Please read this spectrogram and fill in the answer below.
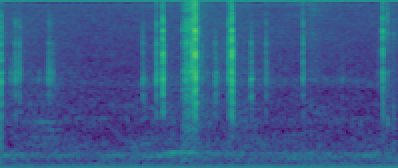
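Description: Light clicking rattle from the small bars on each side of a handheld camera shaking against its body, a few sharp clicks around the middle; the noise comes from loose parts on the camera itself.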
